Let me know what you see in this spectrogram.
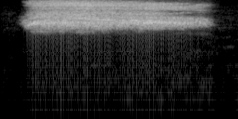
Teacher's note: hand on your throat it doesn't vibrate it is it an unvoiced sound shh it's continuous here's the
